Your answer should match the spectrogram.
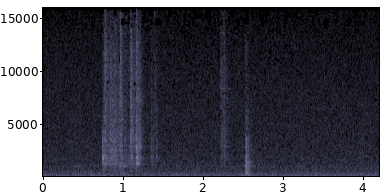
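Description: Soft rustling of knit fabric being handled and pinned by hand: a short cluster of rustles about a second in, then a small click a little after two and a half seconds.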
